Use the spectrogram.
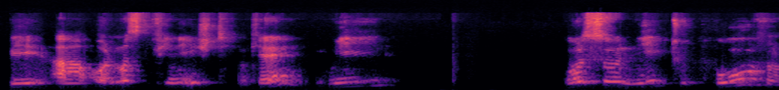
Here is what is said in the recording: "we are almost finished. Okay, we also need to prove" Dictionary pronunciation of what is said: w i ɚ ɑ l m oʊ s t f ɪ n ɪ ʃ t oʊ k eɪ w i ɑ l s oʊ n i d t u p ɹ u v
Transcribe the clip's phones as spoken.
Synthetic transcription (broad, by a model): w i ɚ ɑ l m oʊ s t f ɪ n ɪ ʃ t oʊ k eɪ w i ɑ l s oʊ n i d t u p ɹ u v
